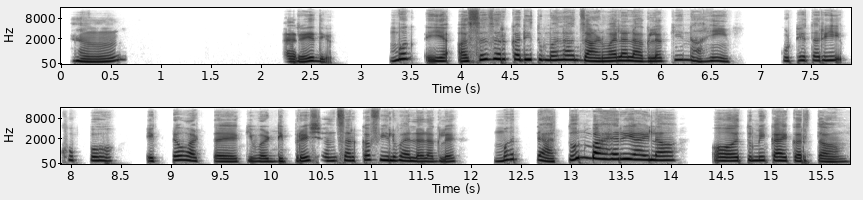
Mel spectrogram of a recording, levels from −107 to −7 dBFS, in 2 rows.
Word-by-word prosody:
हां. 180 +4 0 1.7
अरे 170 +4 +1
देवा! 180 -5 -5 0.7
मग 340 +4 +3 0.2
या 210 0 +2 0.2
असं 295 +9 +3
जर 340 -1 +4
कधी 305 -1 +6
तुम्हाला 290 0 +2
जाणवायला 215 +1 +3
लागलं, 200 -2 +1
की 290 0 -2
नाही 215 -6 -2 0.6
कुठेतरी 255 +4 -2
खूप 260 -2 -6
अ, 240 -1 +1 0.4
एकटं 215 +6 -1
वाटतंय 200 -7 -1
किंवा 185 0 -2
डिप्रेशनसारखं 230 +6 -2
फील 270 -3 +2
व्हायला 215 -6 +1
लागलंय, 185 0 -2 0.5
मग 270 +8 +1 0.2
त्यातून 280 - 0
बाहेर 340 -3 +5
यायला 285 -5 +4 0.4
अ, 230 0 +1 0.2
तुम्ही 250 0 +1
काय 240 -1 +4
करता? 190 -5 -2
235 Hz, 120 wpm, -18 LUFS, 200-275 Hz, 1.7 s, कधी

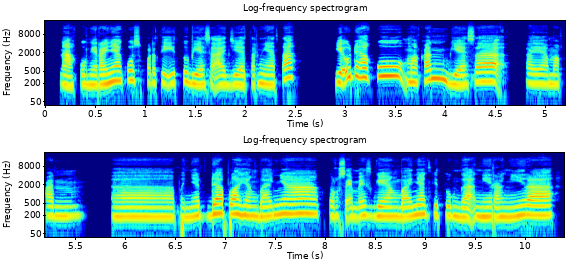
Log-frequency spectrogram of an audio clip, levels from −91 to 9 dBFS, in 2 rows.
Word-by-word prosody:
Nah, 175 - +2
aku 185 - -6
ngiranya 185 +6 +2
aku 260 0 -2
seperti 205 -4 -5
itu 230 +3 -5
biasa 185 -2 -1
aja, 180 0 -3
ternyata 195 - -1 0.4
ya - - +4
udah 325 -2 +5
aku 345 -5 +5
makan 250 +6 +2
biasa 225 +3 +2 0.2
kayak 195 -2 -3
makan, 190 +1 -5 0.2
eee, 180 0 -2
penyedaplah 195 +6 +1
yang 200 -2 0
banyak, 225 +4 +2
terus 190 -1 -4
MSG 190 +2 -4
yang 185 0 0
banyak 195 +4 0
gitu 195 -1 -6
nggak 180 -1 0
ngira-ngira, 185 +3 +2
195 Hz, 155 wpm, -24 LUFS, 185-225 Hz, 0.4 s, udah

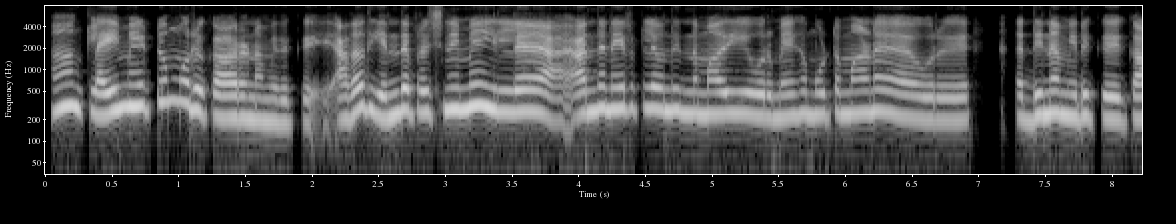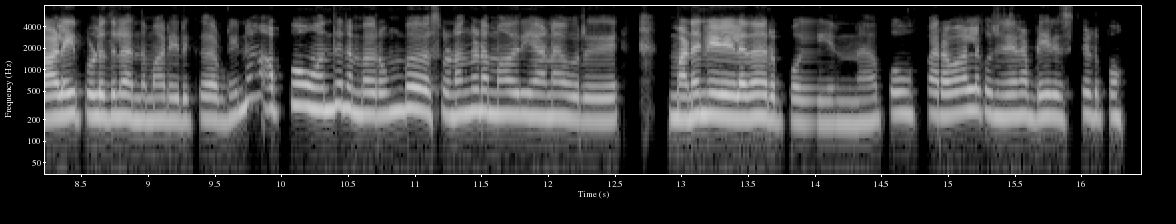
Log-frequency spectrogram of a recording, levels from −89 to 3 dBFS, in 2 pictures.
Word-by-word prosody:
ஆ - - +1 0.2
கிளைமேட்டும் 300 +8 +3
ஒரு 275 -4 +3
காரணம் 215 -2 +1
இருக்கு. 185 0 -6 0.3
அதாவது 270 +6 +1
எந்த 235 +5 +3
பிரச்சனையுமே 275 +4 +3
இல்ல, 260 0 +2 0.5
அந்த 255 +3 +2
நேரத்தில 285 0 0
வந்து 270 0 0
இந்த 245 0 -1
மாதிரி 240 +1 +1 0.2
ஒரு 225 - -1
மேகமூட்டமான 240 +2 -2 0.4
ஒரு 200 -1 -4 0.7
தினம் 235 +1 +3
இருக்கு, 220 -1 -2 0.2
காலை 220 +2 +4
பொழுதில 225 0 +1
அந்த 205 -1 -4
மாரி 205 0 -5
இருக்கு. 195 +2 -9
அப்படின்னா, 230 - -5
அப்போ 280 +5 -5 0.2
வந்து 275 +3 +1
நம்ம 245 -3 0
ரொம்ப 260 +4 -1 0.2
சுனங்குன 245 +2 -1
மாரியான 235 -2 -2 0.2
ஒரு 200 -1 -5 0.6
மனநிலையில 220 0 +4
தான் 225 0 +2
இருப்போம். 195 -2 -7 0.2
என்ன 180 0 -9 0.2
போ, 240 - -5 0.2
பரவாயில்ல 245 +3 -1
கொஞ்ச 230 -2 -4
நேரம் 225 0 -2
அப்படியே 220 +1 -2
ரெஸ்ட் 220 +3 -9
எடுப்போம். 225 -1 -8
235 Hz, 155 wpm, -23 LUFS, 215-260 Hz, 0.7 s, காலை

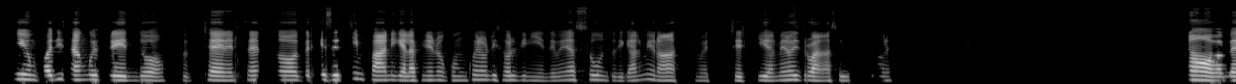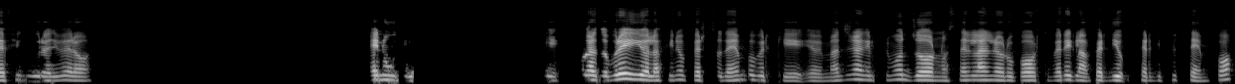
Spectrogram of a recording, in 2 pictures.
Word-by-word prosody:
Sì 240 -1 +4
un 220 -3 -2
po' 215 0 +3
di 245 +3 -6
sangue 215 -1 +1
freddo, 190 -2 +1 0.3
cioè, 200 -3 +4
nel 190 0 -3
senso 210 -1 -3
perché 210 +3 -6
se 215 +1 0
ti 270 - -8
impanichi, 205 -4 +2
alla 190 0 +3
fine, 200 +1 -7
no 200 -2 -10
comunque 195 +3 -11
non 215 0 -6
risolvi 200 -1 -9
niente, 175 -1 -16
quindi 195 +3 -8
adesso 210 +1 -9
punto 195 -4 -10
ti 175 - -14
calmi 190 +6 -9
un 220 - -9
attimo, 180 -1 -5
e 175 - -18 0.2
cerchi 185 +1 -6
almeno 195 +3 -5
di 215 -1 -2
trovà 190 -2 0
'na 175 - -8
soluzione. 185 +1 -18 3.0
No, 200 -3 +9
vabbè, 185 +1 +2
figurati, 190 -2 -6
però 185 -2 -3 2.8
È 215 - +7
inutile. 205 -4 -1 1.3
Sì, 380 - -8 0.2
guarda, 210 -2 +4
pure 240 +6 +10
io 230 -4 +8
alla 190 -1 +3
fine 200 +2 -11
ho 215 - -6
perso 200 -1 -6
tempo 200 +4 -2
perché, 170 -5 -7
ehm, 170 0 -9
immagina, 190 +8 -2
che 205 - -5
il 195 - -11
primo 220 +1 -6
giorno 195 -2 +2
stai 195 +3 -5
là 200 0 +5
nell'aeroporto, 190 -1 -1
fai 190 - -6
il - - -13
recla 190 -3 +2
perdi 190 +1 +1 0.2
perdi 185 -2 -8
più 210 - -20
tempo. 190 +6 -4
195 Hz, 160 wpm, -23 LUFS, 185-210 Hz, 3.0 s, pure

